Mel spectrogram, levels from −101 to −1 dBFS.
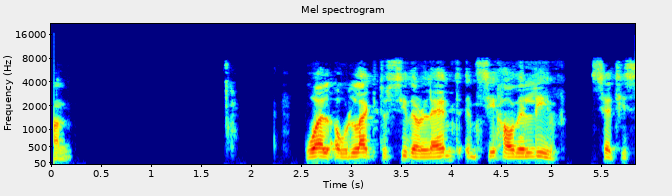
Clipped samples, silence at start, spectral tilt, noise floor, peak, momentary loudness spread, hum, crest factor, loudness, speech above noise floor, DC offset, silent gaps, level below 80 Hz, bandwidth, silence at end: under 0.1%; 0 s; -4 dB/octave; under -90 dBFS; -2 dBFS; 15 LU; none; 20 dB; -21 LUFS; over 70 dB; under 0.1%; 0.34-1.72 s, 1.96-2.22 s, 2.46-2.53 s, 5.20-5.40 s; -72 dBFS; 7.8 kHz; 0 s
